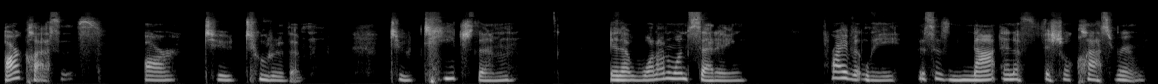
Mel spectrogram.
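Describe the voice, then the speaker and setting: A woman's voice: medium pitch, slow, a bit bright, no echo, rough recording. A native English-speaking woman who teaches English online, chatting casually to camera with tips. She acts out classroom exchanges and sometimes drops into whispered asides.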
